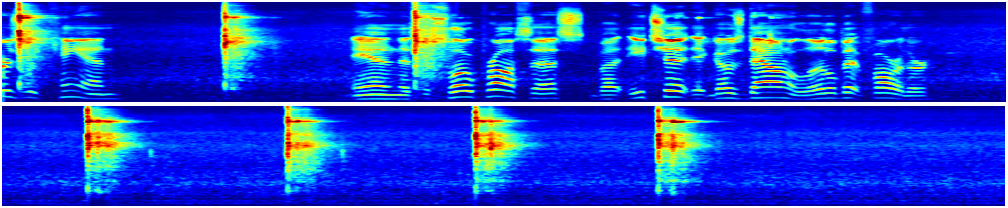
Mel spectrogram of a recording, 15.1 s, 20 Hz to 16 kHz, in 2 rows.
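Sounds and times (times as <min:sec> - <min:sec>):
hammer striking metal socket: 0:11.1 - 0:11.5, 0:12.4 - 0:12.9.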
